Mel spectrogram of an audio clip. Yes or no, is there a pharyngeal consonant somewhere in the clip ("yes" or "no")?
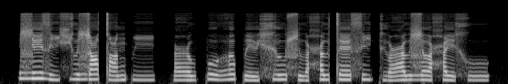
yes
